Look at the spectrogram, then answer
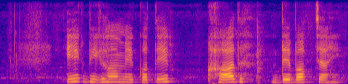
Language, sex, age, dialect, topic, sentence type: Maithili, female, 41-45, Eastern / Thethi, agriculture, question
